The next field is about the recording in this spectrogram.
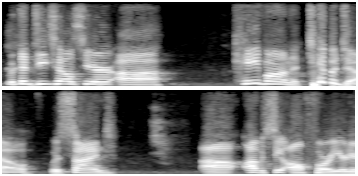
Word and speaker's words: Thibodeau: Thibodeau. The Dow. Get it out. Dow.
